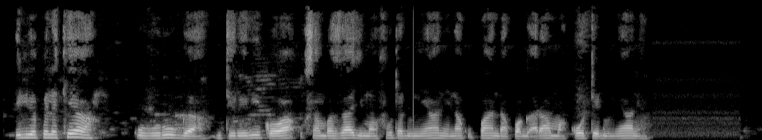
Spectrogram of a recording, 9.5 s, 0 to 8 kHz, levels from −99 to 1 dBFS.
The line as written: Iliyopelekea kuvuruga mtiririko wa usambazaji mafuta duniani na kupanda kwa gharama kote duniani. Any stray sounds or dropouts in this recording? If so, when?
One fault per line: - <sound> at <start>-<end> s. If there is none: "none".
none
